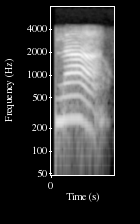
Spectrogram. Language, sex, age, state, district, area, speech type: Gujarati, female, 18-30, Gujarat, Valsad, rural, conversation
